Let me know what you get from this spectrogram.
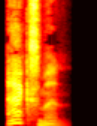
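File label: "axeman", British English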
